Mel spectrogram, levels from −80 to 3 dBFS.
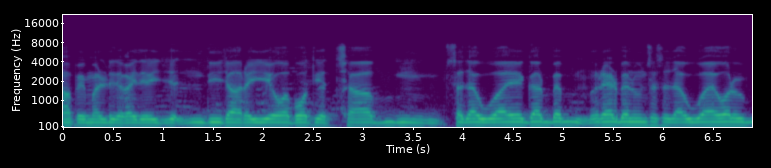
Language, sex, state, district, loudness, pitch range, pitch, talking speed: Hindi, male, Bihar, Jahanabad, -30 LUFS, 115-120 Hz, 115 Hz, 245 wpm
